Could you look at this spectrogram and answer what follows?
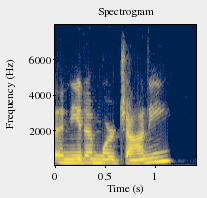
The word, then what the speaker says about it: Moorjani: Um, I don't know if you're familiar with Anita Moorjani. Yes. I'm, um, Oh, yeah. did I pronounce her name right? Yeah, yeah. yeah she,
